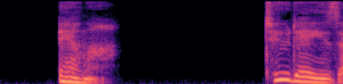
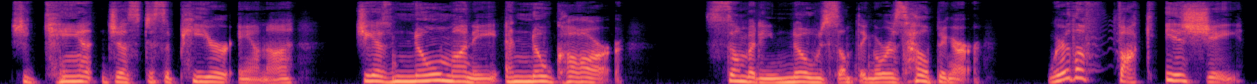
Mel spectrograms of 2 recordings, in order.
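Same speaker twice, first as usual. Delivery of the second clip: louder, pressing, rising to a curse; furious demand; 2 semitones higher, 3 dB louder than usual. Acted. Glenn to Anna in the parking lot, furious. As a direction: corner her and demand answers.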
